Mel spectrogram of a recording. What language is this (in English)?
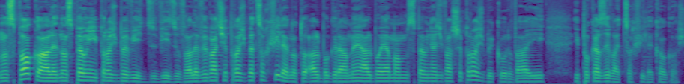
Polish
